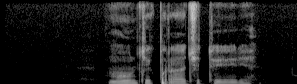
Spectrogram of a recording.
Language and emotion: Russian, sad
